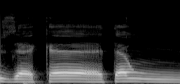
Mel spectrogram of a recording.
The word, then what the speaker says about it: زكاة: قال تعالى: فأردنا أن يبدلهما ربهما خيرا منه زكاة وأقرب رحما، زكاة وأقرب رحما. أريدك أن تأخذ بالك عزيزي الطالب من كلمة زكاة، كيف كتبت وكيف نطقت؟ كتبت بالخط العثماني زكاة.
